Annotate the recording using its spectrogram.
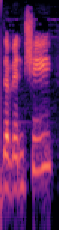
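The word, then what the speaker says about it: DaVinci: It's pronounced Da Vinci.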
